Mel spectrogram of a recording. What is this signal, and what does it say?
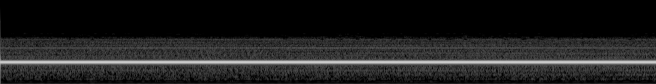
Emergency Alert System (SAME) tones (the 1050 Hz attention tone). It is heard from 0.2 to 6.3 s.
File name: eas / KSDZKDJL / KSDZKDJL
